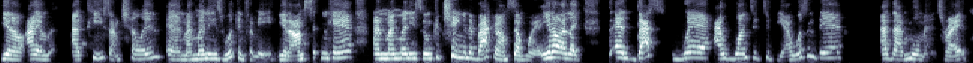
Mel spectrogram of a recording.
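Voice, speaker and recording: Bright Trinidadian woman, emphatic. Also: a little high, normal speed, low-quality recording. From Trinidad and Tobago. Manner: animated, emphatic, frequent "you know". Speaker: podcast guest, dentist and author. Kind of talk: casual interview chat.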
